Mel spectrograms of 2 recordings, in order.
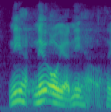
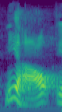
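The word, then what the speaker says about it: nǐ hǎo: I would say, nanhai, right? Am I saying that right? No. Nihao, thank you.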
